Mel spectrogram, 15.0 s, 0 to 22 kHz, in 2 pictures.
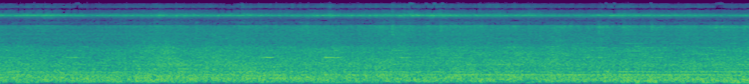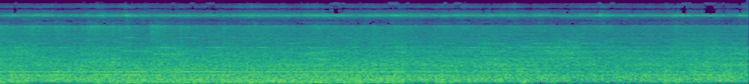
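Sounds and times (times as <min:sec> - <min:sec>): jet engines rumbling: 0:00.0 - 0:14.9
thin high whine: 0:04.7 - 0:14.9.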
